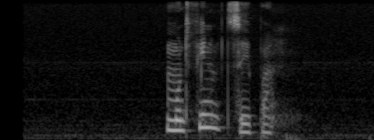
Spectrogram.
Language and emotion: Russian, neutral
